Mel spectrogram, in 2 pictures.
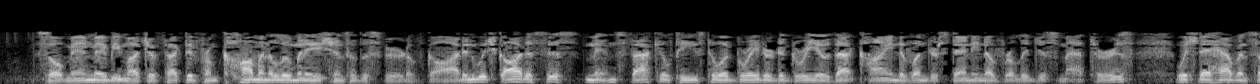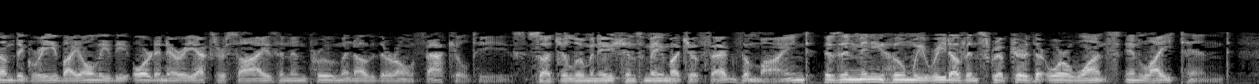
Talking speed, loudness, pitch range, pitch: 165 wpm, -16 LUFS, 90-105 Hz, 95 Hz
